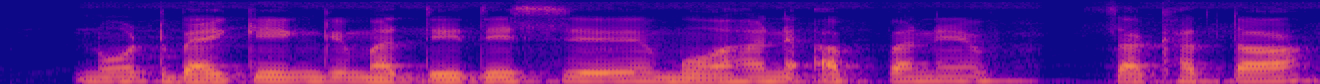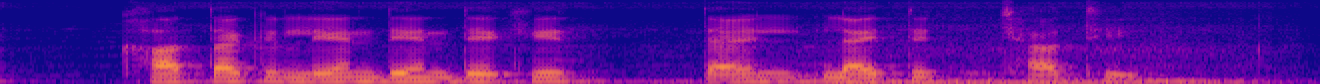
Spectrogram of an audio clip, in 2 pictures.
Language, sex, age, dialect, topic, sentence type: Maithili, male, 18-24, Bajjika, banking, statement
